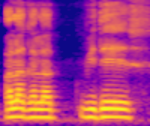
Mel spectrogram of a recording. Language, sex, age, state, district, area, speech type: Gujarati, male, 45-60, Gujarat, Ahmedabad, urban, spontaneous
